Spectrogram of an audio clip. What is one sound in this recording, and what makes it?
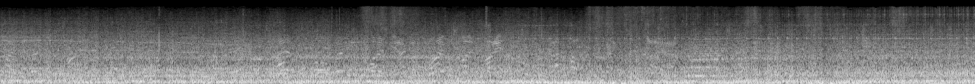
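A crowd murmurs in a busy street.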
